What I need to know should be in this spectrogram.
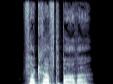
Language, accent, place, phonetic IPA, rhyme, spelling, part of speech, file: German, Germany, Berlin, [fɛɐ̯ˈkʁaftbaːʁɐ], -aftbaːʁɐ, verkraftbarer, adjective, De-verkraftbarer.ogg
- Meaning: inflection of verkraftbar: 1. strong/mixed nominative masculine singular 2. strong genitive/dative feminine singular 3. strong genitive plural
